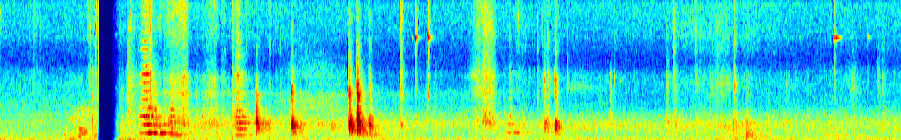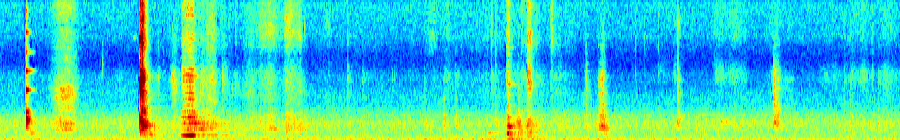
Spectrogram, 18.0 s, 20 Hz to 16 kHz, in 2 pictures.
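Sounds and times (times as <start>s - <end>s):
steady background hum: 0.0s - 18.0s
metal knocks and clanks: 1.2s - 9.6s.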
